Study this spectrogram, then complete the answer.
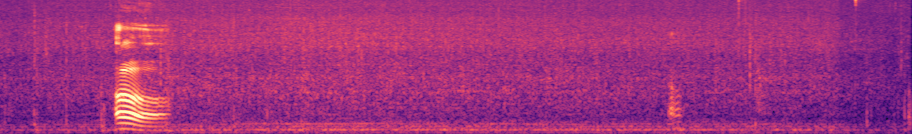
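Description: Footsteps crunch slowly on wet ground.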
